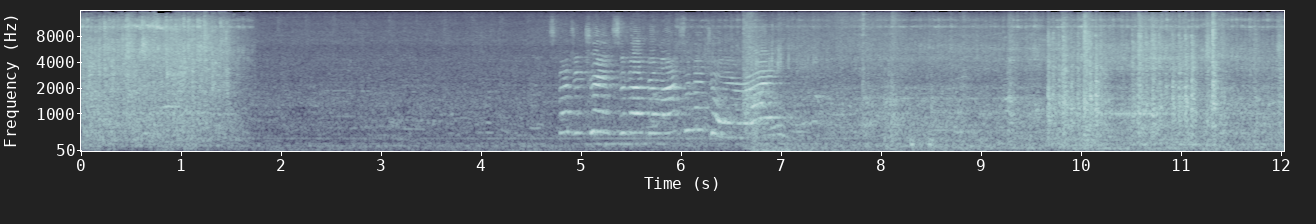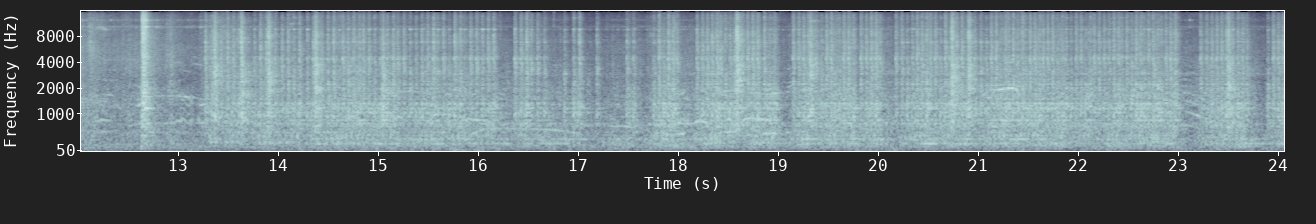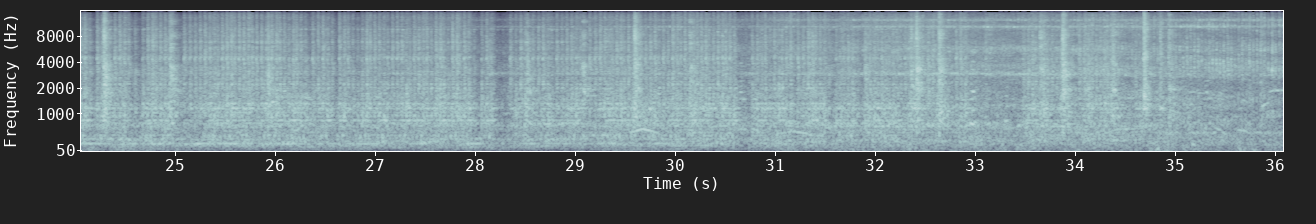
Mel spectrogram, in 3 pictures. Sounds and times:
Rail transport: 0:00.0 - 0:36.0.

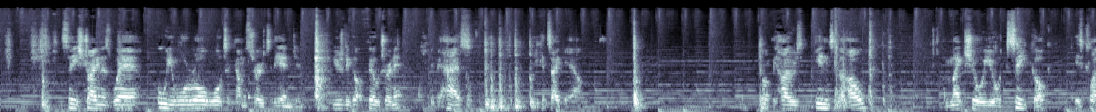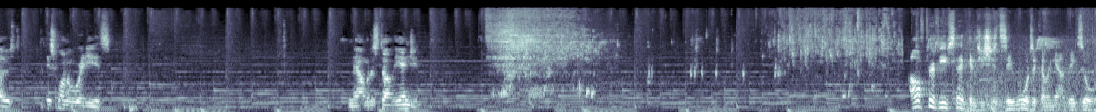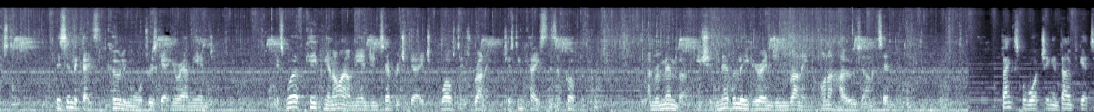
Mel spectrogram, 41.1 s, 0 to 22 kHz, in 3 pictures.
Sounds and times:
Music: 0:00.0 - 0:41.0
Speech: 0:00.4 - 0:05.9, 0:06.7 - 0:07.3, 0:09.5 - 0:10.8, 0:11.7 - 0:15.1, 0:18.0 - 0:19.0, 0:25.1 - 0:30.1, 0:30.8 - 0:34.7, 0:35.5 - 0:38.6, 0:39.9 - 0:41.0.

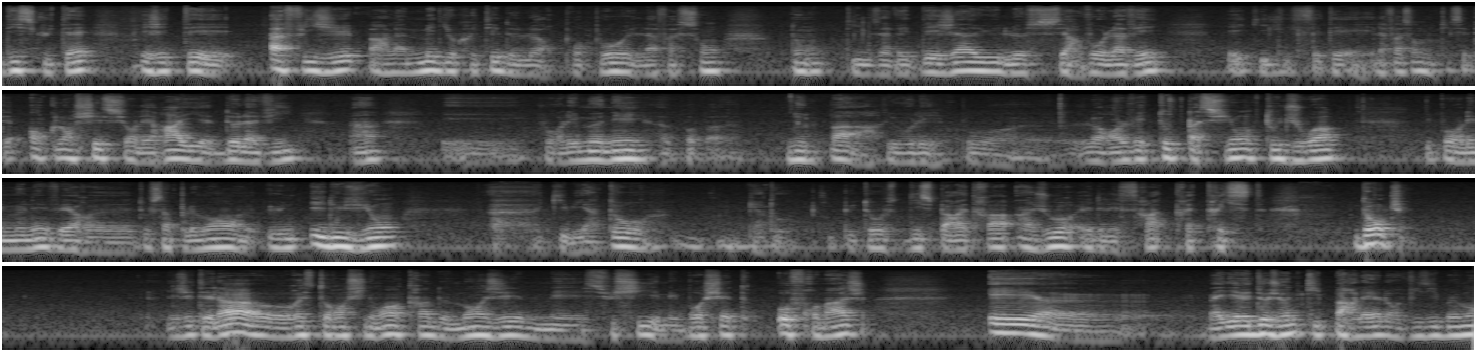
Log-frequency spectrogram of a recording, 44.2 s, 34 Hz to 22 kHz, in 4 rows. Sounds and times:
Speech: 0:00.0 - 0:25.2, 0:25.8 - 0:31.6, 0:32.2 - 0:32.7, 0:34.2 - 0:39.7, 0:40.5 - 0:44.1.

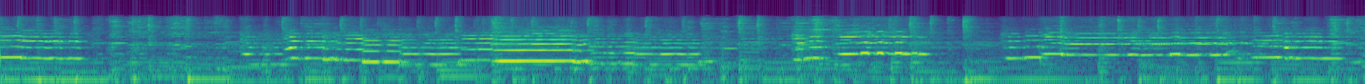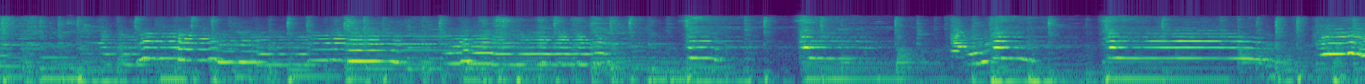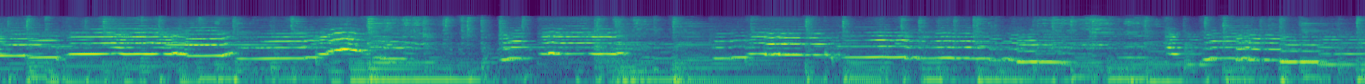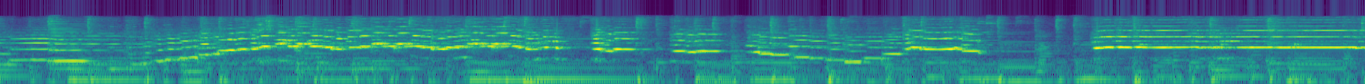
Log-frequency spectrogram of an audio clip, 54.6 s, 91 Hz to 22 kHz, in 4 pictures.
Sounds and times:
Flute: 0:00.0 - 0:54.6.

